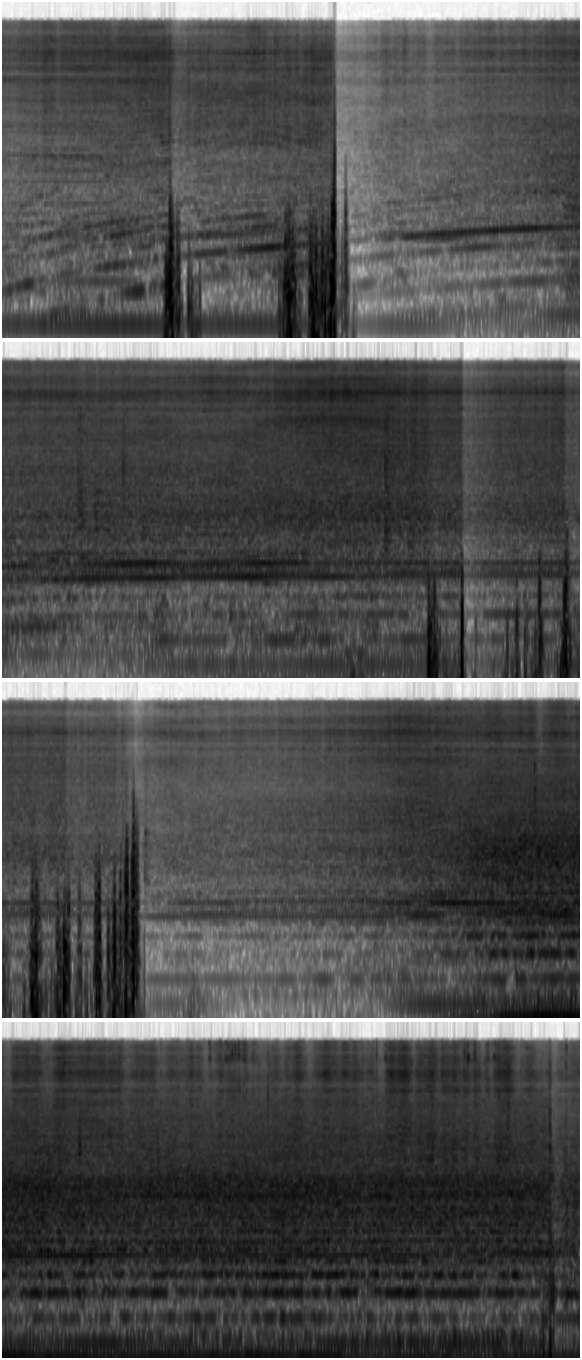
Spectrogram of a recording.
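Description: Oscillating electric desk fans running: a motor hum that rises in pitch as a fan spins up and then holds steady, with sharp clicks and knocks of switches and handling in between. About twenty seconds in, another fan starts with a low hum and a rush of air that builds and then runs steadily, louder.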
